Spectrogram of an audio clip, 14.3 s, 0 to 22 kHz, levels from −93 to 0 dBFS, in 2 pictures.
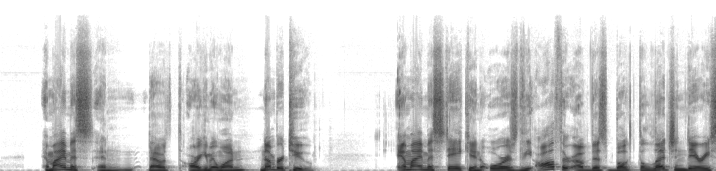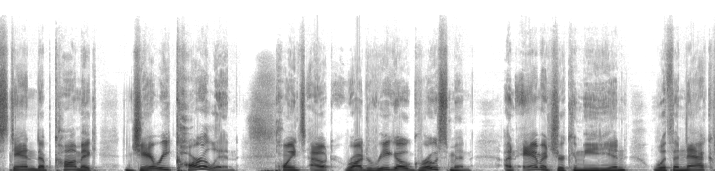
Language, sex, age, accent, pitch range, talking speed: English, male, 20-39, American, 145-190 Hz, 150 wpm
